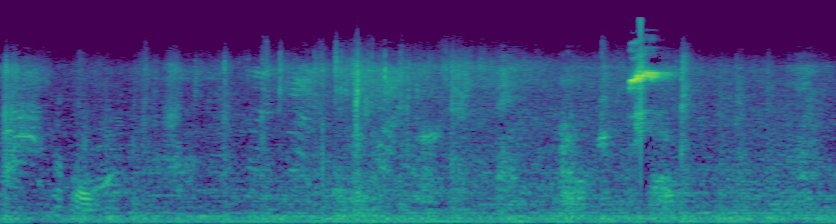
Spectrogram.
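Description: Long-tailed macaques making scattered short calls, with one sharp, high-pitched squeal about six seconds in that is the loudest sound.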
